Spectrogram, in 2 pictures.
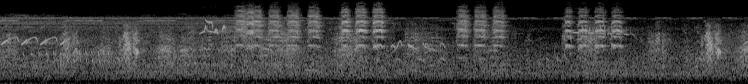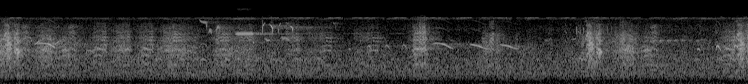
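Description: Several birds chirping and singing, with many short upswept calls and quick repeated phrases that are loudest in the first half, over a faint steady hiss.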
